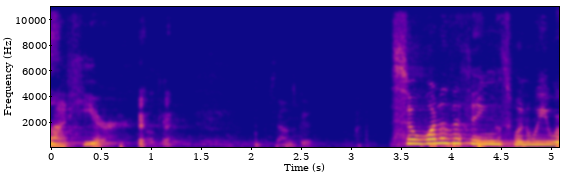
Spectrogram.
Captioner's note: laughter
